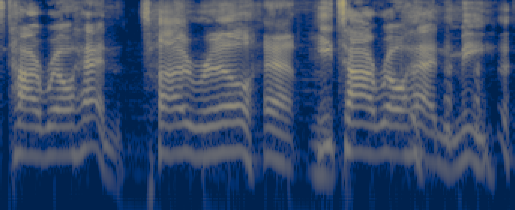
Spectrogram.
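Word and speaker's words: Tyrrell Hatton: The way that I say his name, that's Tyrell Hatton.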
